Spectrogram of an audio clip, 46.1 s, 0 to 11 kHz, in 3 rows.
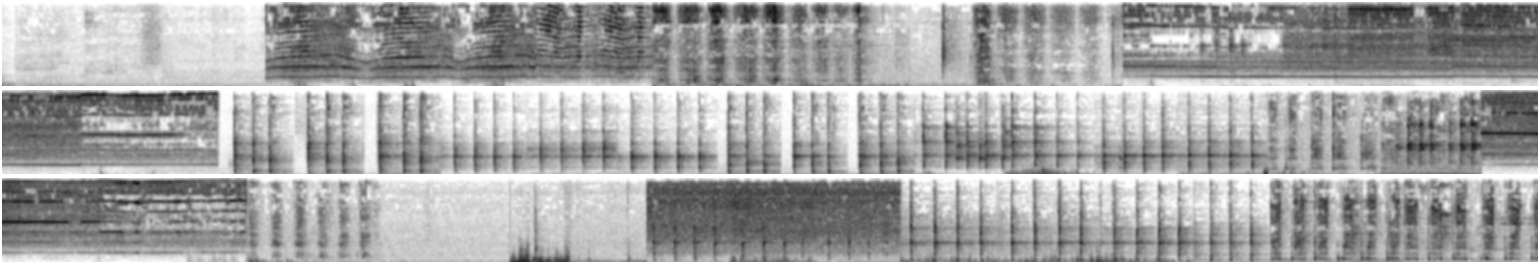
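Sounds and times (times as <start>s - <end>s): hand tool strokes on wood: 43.4s - 46.0s.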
